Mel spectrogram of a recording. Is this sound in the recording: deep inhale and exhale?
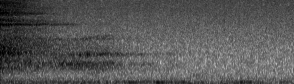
yes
